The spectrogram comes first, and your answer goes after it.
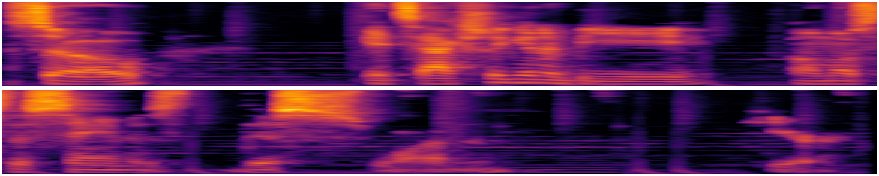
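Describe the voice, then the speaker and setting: Low-voiced man thinking aloud on stream. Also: slow, gravelly, husky, faint music behind. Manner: thinks aloud while building, relaxed and meandering. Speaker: co-host building a coding demo. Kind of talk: casual live-stream walkthrough.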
